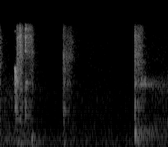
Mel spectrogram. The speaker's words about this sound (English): You can hear me typing on the computer.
